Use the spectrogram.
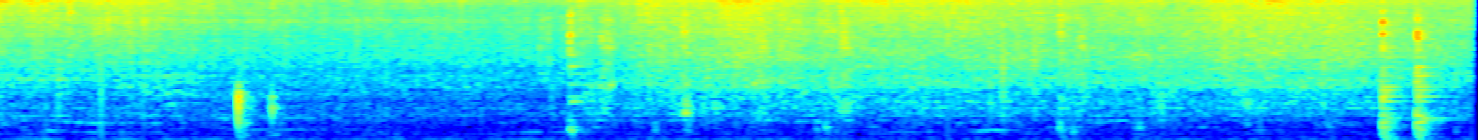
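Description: Ginger garlic paste sizzling in a pan with fried onions, a steady hiss of frying broken by several sharp scraping stirs of the spatula.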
